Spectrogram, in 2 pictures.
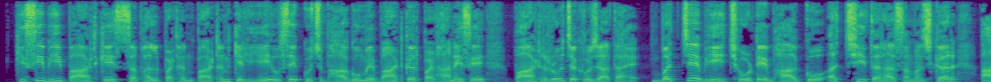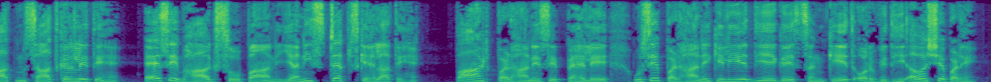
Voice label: hindi voiceover locutor hindi india; locutor indio; locutor de la India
